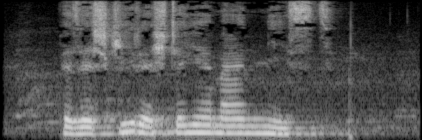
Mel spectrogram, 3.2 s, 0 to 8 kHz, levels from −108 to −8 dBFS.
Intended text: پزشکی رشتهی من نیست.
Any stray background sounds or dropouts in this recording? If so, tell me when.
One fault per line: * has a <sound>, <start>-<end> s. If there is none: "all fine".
all fine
